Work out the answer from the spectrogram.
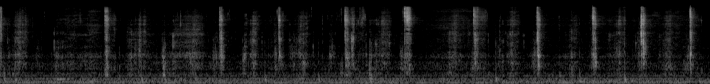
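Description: Close-up chewing with the mouth open: a steady run of short wet smacks and clicks, about three a second, from a mouthful of boiled pork and chewy rice cake.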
